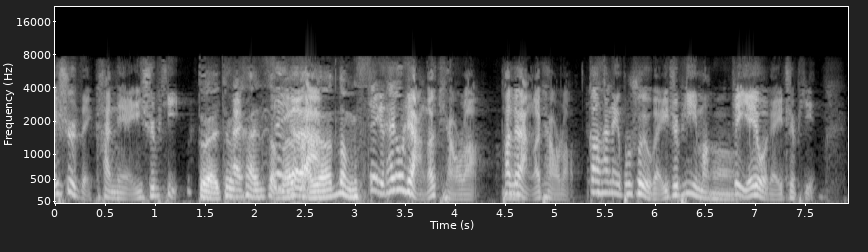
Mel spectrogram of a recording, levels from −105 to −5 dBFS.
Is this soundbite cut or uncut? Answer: uncut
